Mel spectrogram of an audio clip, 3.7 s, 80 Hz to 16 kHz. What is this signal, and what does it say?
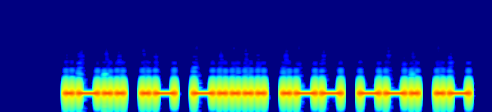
Morse code, heard as a keyed tone, about 25 wpm, 700 Hz. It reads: LA6WGA
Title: DXCC-100 Call Signs - 6 Characters - Repeated 2x - 25wpm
